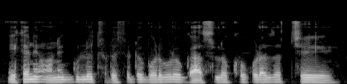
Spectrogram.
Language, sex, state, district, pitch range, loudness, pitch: Bengali, male, West Bengal, Alipurduar, 105-115 Hz, -18 LUFS, 110 Hz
